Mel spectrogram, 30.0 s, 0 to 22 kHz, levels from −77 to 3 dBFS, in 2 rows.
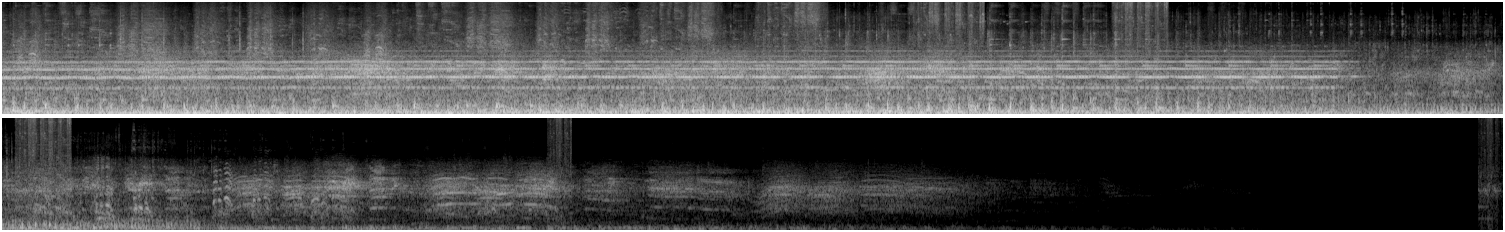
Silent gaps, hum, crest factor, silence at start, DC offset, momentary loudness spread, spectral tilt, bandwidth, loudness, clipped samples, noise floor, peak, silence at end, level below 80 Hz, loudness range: none; none; 18 dB; 0 s; under 0.1%; 18 LU; -4.5 dB/octave; over 20 kHz; -15 LUFS; under 0.1%; -87 dBFS; 0 dBFS; 6.65 s; -24 dBFS; 17 LU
